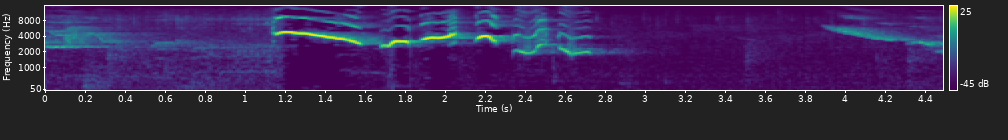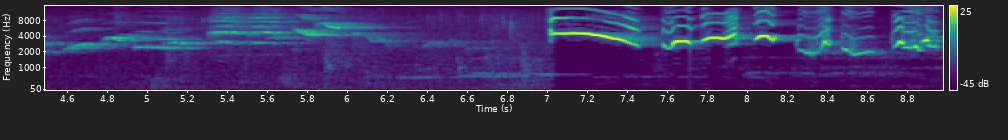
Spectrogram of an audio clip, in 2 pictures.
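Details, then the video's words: Wild-caught Oriental magpie-robin warming up its voice in the morning. Loud whistled phrases sweep down from very high notes, then break into rapid chirpy trills. A softer warbling passage follows a short pause, then the bright whistles return. "Choè than bổi lên hót luyện giọng lên lửa mỗi sáng"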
